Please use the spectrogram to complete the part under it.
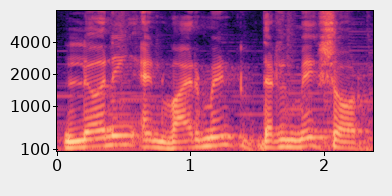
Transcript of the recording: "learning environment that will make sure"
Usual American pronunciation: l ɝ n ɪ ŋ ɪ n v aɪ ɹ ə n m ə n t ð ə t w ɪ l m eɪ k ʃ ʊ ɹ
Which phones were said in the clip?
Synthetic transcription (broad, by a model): l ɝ n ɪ ŋ ɪ n v aɪ ɹ ə n m ə n t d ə t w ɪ l m eɪ k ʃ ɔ ɹ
